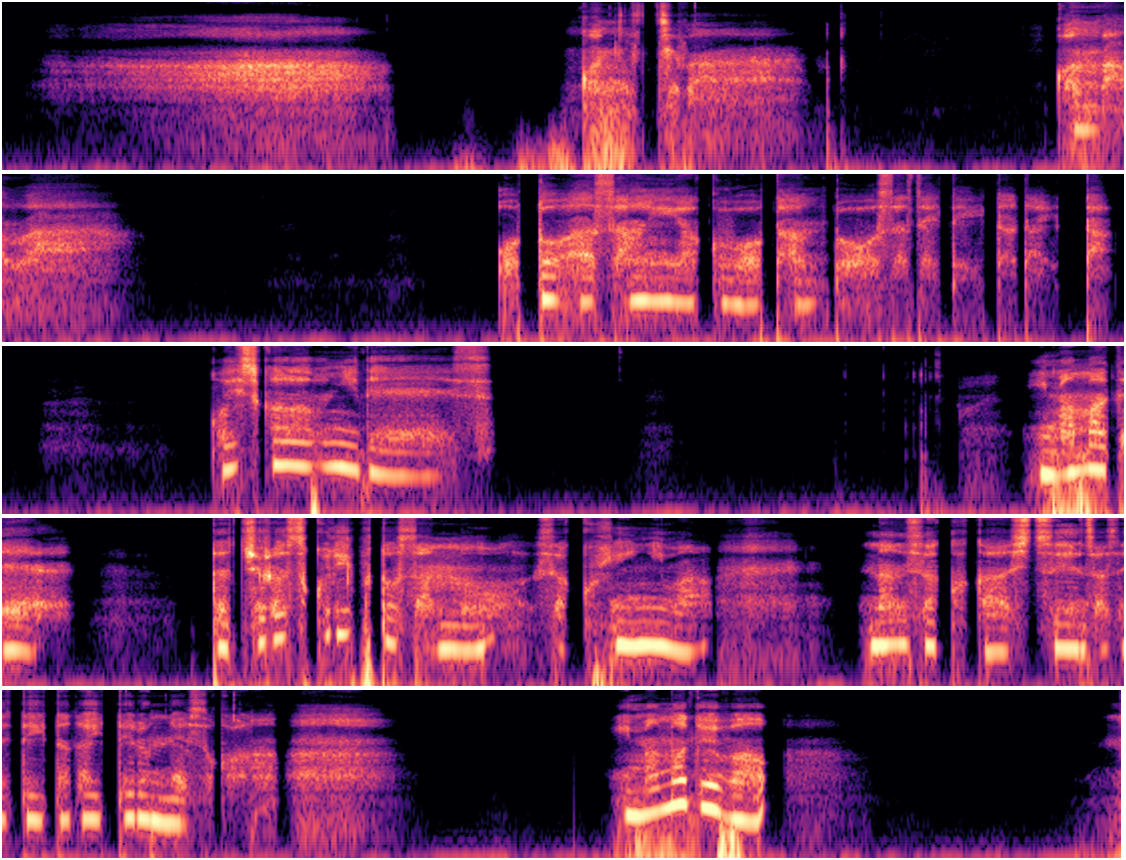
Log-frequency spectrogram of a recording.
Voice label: フリートーク, ASMR

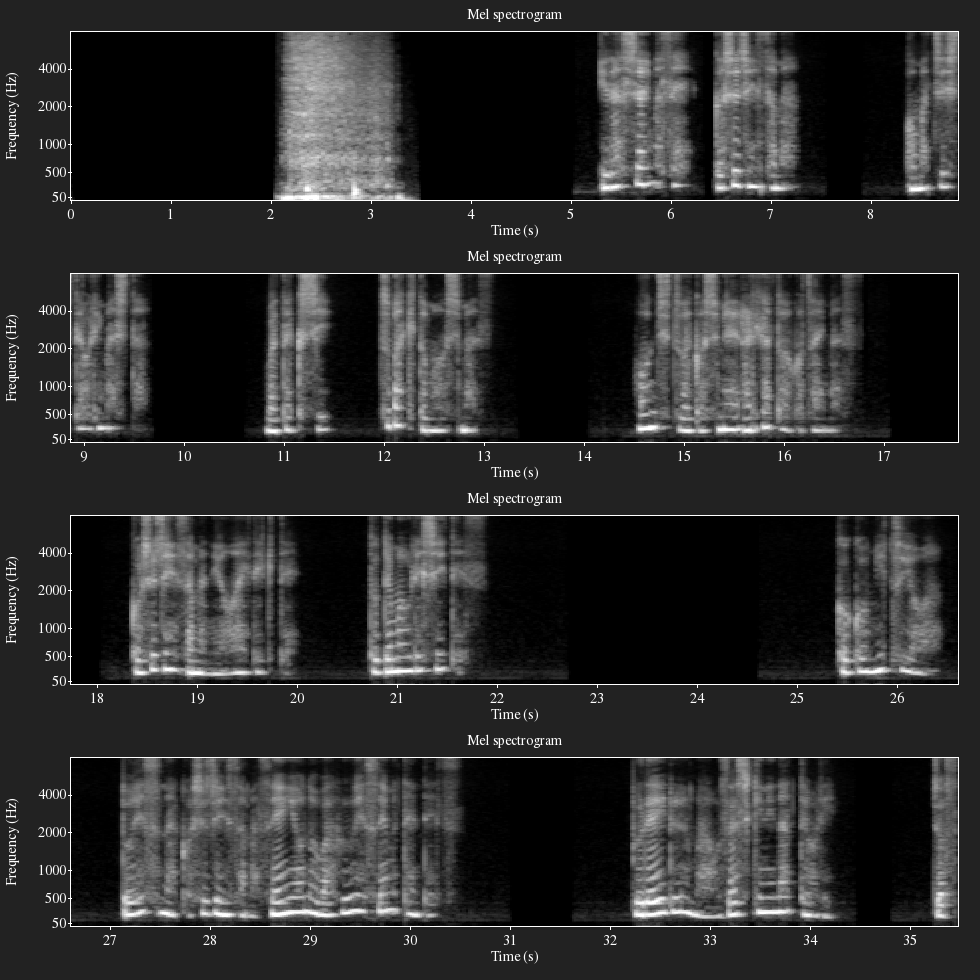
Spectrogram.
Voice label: いらっしゃいませ, ASMR

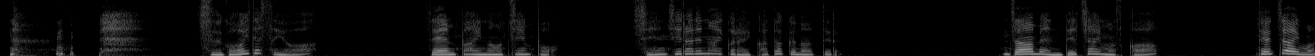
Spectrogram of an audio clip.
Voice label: 最終日10カウント中, ASMR

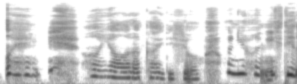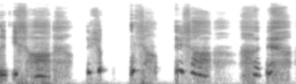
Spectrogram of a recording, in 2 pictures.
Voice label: パイズリ 健気に ふにふに よいしょ よいしょ

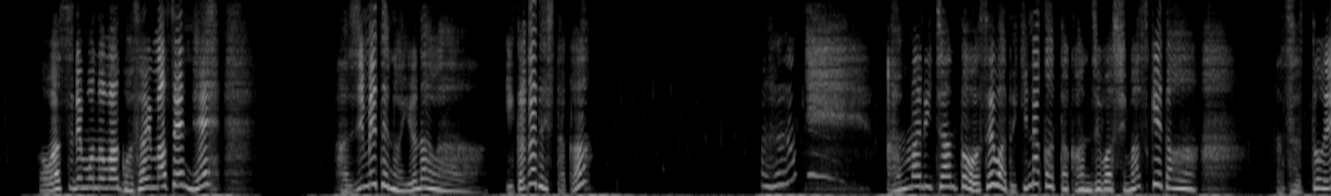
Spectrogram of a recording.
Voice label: お帰りのご挨拶, ASMR

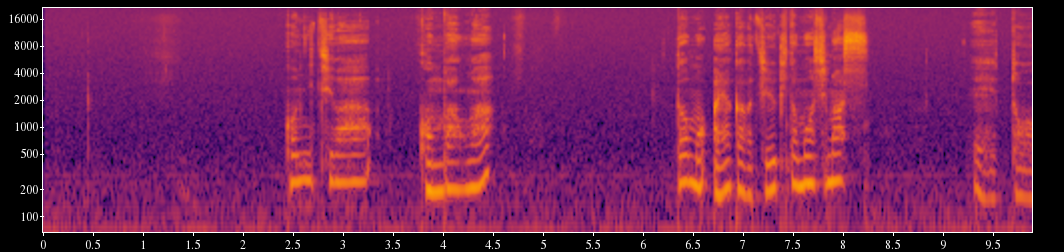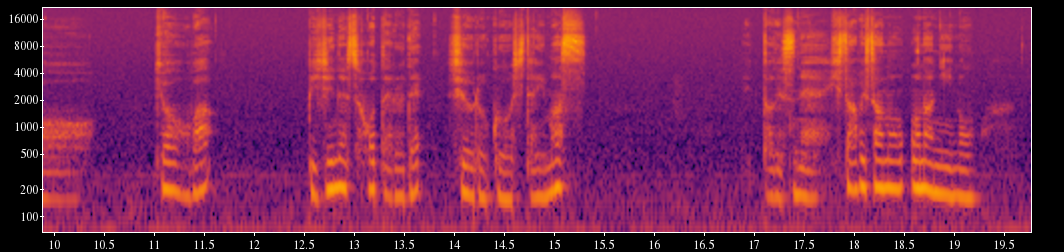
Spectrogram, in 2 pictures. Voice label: フリートーク「自己紹介」; オナニー実演音声

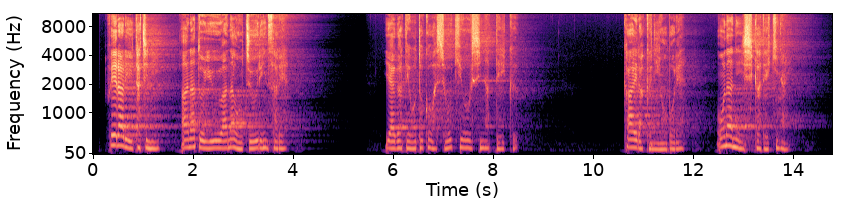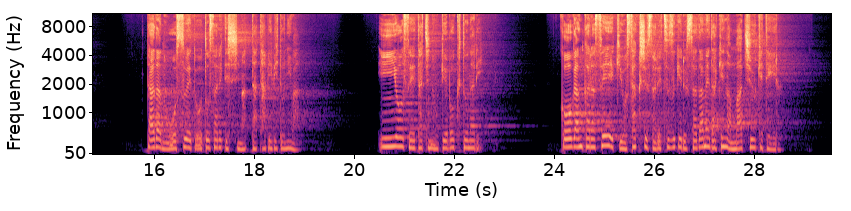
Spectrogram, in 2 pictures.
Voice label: SEなし ナレーション; 淫妖精の森

